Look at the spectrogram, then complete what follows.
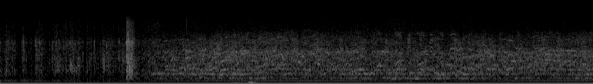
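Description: Audience laughter that swells in just after a single sharp click about a second in, with a steady low hum underneath.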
